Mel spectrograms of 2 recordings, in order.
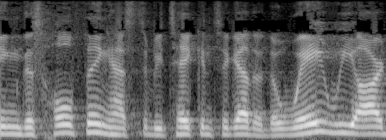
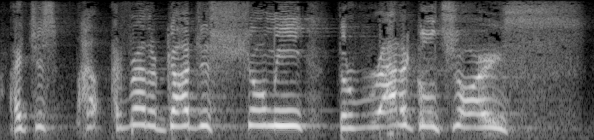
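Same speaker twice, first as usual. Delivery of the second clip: dreamy mock voice; 13 semitones higher than usual. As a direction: send up the starry-eyed seeker. Mocking radical choice wish.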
